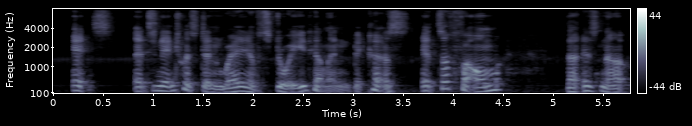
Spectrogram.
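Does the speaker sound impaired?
Yes: deafness with cochlear implant; brown cochlear implant on side of head, once damaged by water from hose and repaired; uses cochlear implant.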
